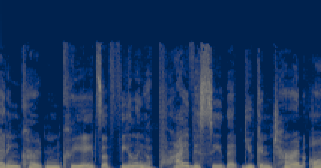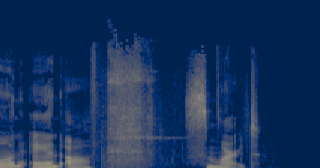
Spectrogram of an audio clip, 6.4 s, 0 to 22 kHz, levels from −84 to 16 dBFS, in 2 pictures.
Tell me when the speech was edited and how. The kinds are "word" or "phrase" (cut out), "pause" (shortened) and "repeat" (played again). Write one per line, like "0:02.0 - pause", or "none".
none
